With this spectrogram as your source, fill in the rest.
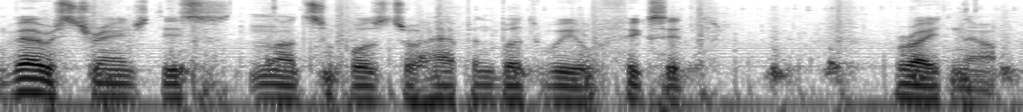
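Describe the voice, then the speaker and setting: Speaking at a fairly slow pace, a man with a non-native accent has a very deep, low pitch. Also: ordinary pitch variation. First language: not English. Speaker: game developer. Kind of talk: live coding tutorial. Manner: halting.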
